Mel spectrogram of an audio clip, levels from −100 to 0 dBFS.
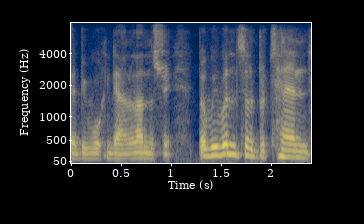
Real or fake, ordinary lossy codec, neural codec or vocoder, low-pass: fake; Opus, 16 kbps; codec, 44.1 kHz, 7.8 kbps, DAC; 7.2 kHz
